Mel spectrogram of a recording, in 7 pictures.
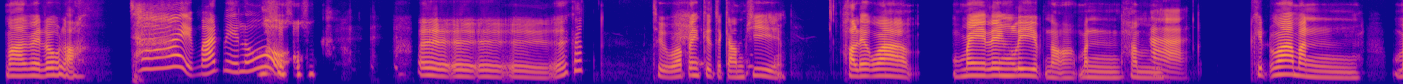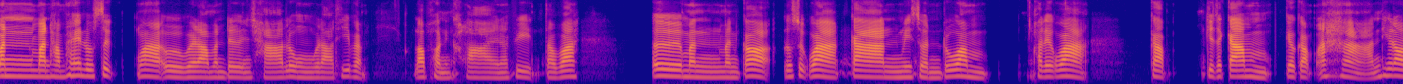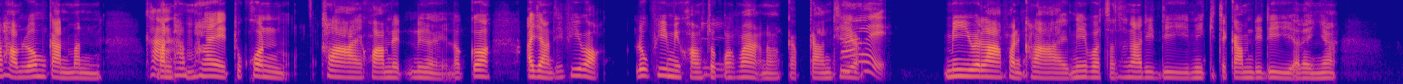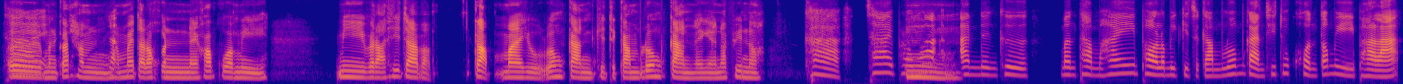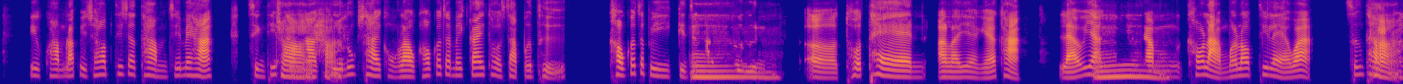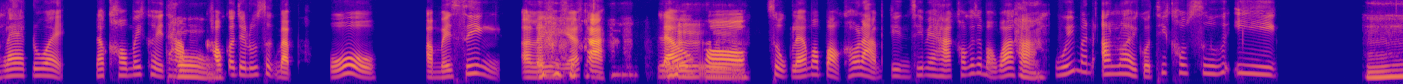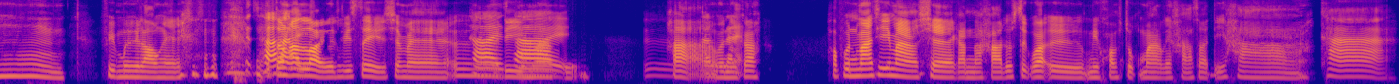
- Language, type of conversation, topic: Thai, unstructured, คุณคิดว่าอาหารช่วยสร้างความผูกพันระหว่างคนได้อย่างไร?
- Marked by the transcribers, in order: laughing while speaking: "เหรอ ?"; chuckle; chuckle; lip smack; other noise; chuckle; laughing while speaking: "เออ"; chuckle; laughing while speaking: "ใช่"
